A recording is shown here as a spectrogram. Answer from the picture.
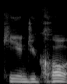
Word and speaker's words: Cian Ducrot: Do you know, uh, well actually you can now go around and be like, Kean Duco.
